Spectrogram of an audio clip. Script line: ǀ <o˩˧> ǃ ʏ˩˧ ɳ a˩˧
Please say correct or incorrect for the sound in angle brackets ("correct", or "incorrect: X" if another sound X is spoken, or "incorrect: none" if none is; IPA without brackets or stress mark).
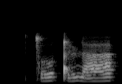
correct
